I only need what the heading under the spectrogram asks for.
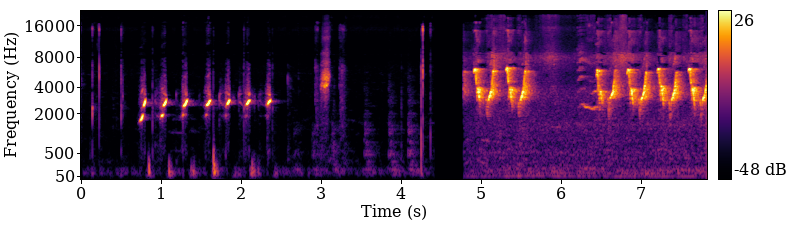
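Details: Seven quick bright chirps from a bar-winged prinia come first. Then a dense, noisy chorus of other high buzzy calls takes over over a hissing background.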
